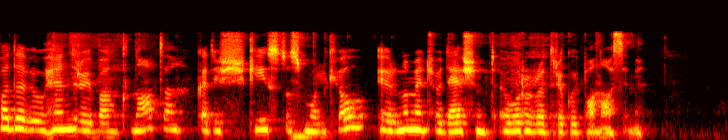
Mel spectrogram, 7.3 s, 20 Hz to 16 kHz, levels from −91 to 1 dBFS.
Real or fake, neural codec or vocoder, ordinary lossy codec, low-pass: real; none; AAC, 96 kbps; 7.2 kHz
